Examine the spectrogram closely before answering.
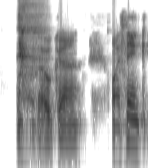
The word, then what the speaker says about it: bokeh: Does any photographer actually know how to pronounce that? Bokeh. Bokeh.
